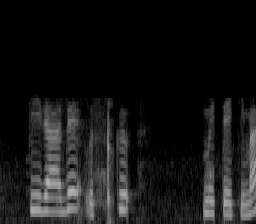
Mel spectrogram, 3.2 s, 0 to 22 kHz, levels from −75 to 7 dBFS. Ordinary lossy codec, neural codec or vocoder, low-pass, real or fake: none; none; 3.6 kHz; real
